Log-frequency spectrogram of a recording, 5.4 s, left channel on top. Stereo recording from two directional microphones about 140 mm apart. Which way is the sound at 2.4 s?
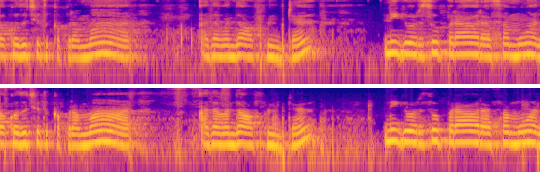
15° left (ahead or behind).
